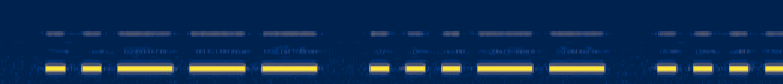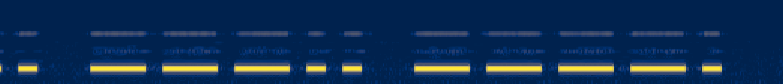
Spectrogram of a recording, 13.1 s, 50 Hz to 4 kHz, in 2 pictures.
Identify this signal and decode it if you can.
Morse code, heard as a keyed tone, about 8 wpm, 800 Hz. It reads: 23589
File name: telegrafia / i2tfj / Lez12 35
